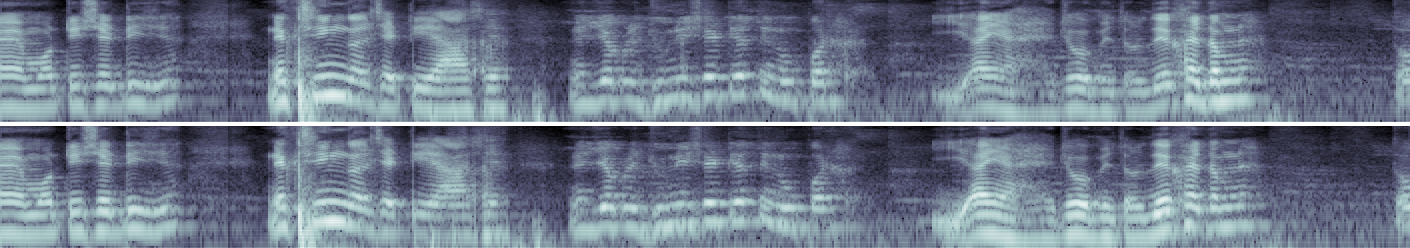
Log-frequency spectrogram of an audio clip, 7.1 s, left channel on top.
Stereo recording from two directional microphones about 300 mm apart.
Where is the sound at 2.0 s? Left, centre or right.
Left.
